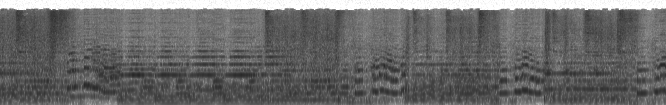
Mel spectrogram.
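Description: Italian town wind band (banda) playing: trumpets and trombones hold sustained chords that shift every second or two, over a wavering melody line. Occasional sharp percussion strikes cut through.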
